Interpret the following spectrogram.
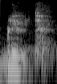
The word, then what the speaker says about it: Blut: It is pronounced bloaty. Bloat. Sounds like the German word for blood. Blut.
